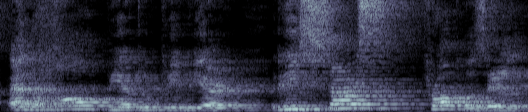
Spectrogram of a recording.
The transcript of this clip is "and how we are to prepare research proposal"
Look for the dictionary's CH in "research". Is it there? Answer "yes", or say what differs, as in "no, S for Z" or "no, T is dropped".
no, S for CH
